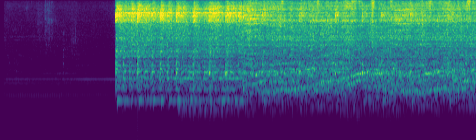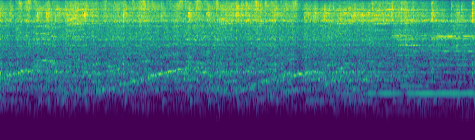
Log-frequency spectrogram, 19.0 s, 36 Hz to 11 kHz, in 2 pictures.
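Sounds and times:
distorted guitar noise: 0.1s - 19.0s.

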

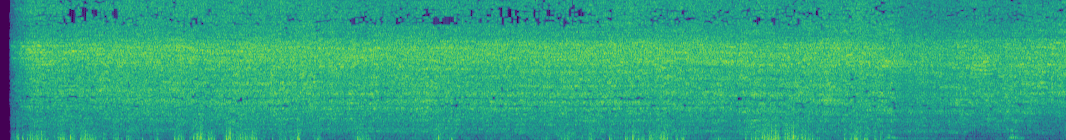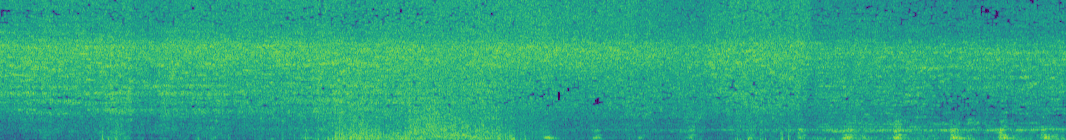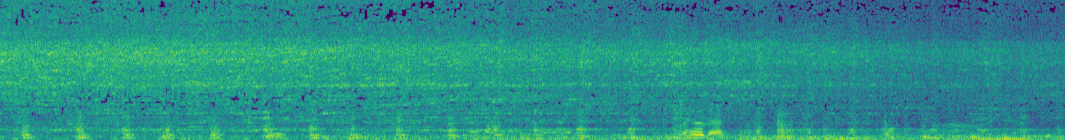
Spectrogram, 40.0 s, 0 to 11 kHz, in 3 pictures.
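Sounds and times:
locomotive steam hissing: 0.1s - 39.9s
steam locomotive chuffing: 0.1s - 39.9s.

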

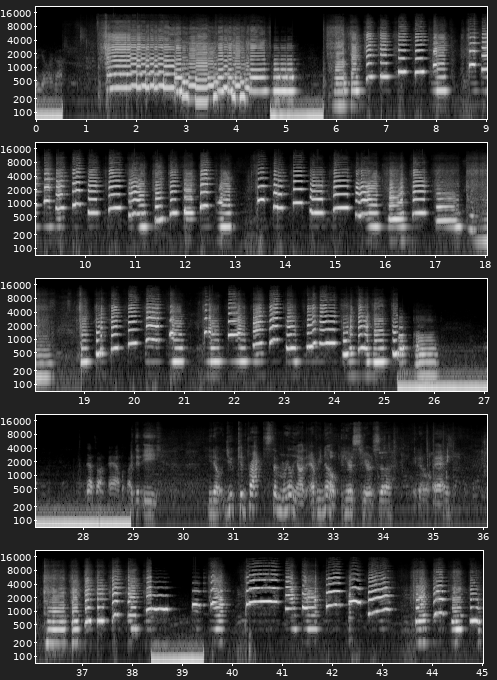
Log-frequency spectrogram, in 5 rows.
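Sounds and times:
loud steady low hum: 0.0s - 0.5s, 4.7s - 5.8s, 25.3s - 29.0s, 38.4s - 39.4s
tenor saxophone playing: 1.4s - 29.0s, 36.2s - 39.9s, 41.0s - 45.0s.

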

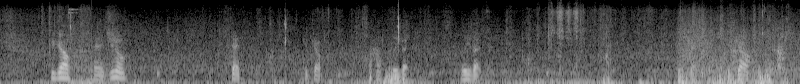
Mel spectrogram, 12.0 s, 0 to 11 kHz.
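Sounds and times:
wind buffeting microphone: 8.8s - 12.0s.

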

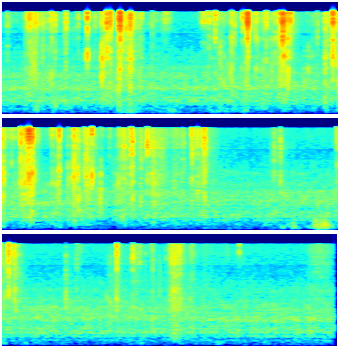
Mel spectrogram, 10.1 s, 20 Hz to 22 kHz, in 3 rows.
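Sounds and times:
plastic pouches crinkling: 0.1s - 8.8s.

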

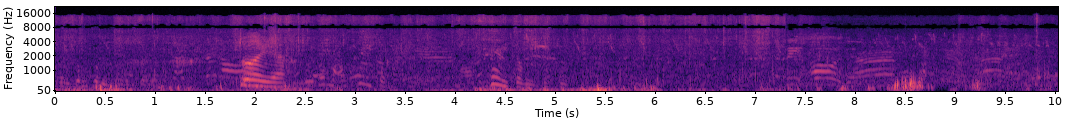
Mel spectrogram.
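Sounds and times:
plant stalks rustling: 0.0s - 7.9s.

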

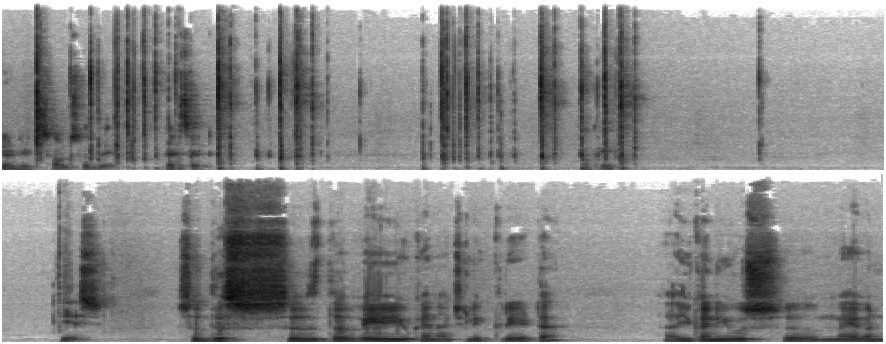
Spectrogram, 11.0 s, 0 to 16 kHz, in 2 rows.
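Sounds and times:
computer keyboard typing: 0.2s - 4.1s.

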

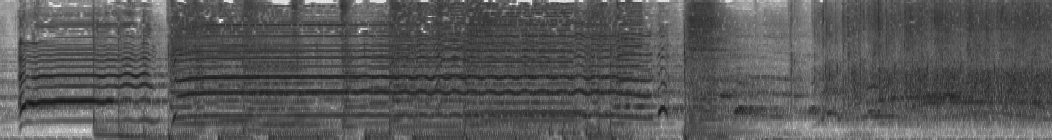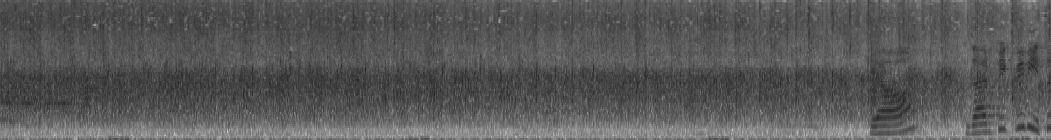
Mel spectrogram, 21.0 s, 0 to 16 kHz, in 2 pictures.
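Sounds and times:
audience applauding: 7.6s - 21.0s.

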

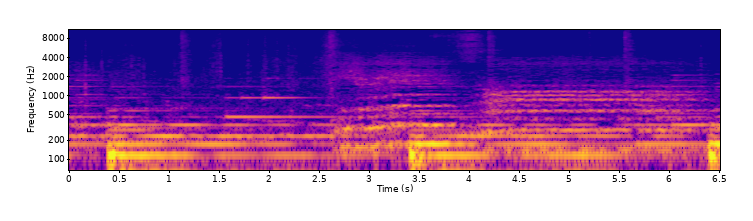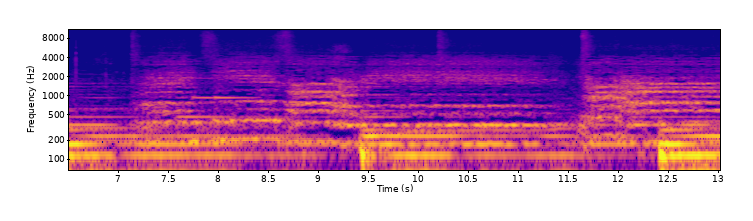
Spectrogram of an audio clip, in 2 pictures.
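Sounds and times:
mixed choir singing sustained chords: 2.6s - 13.0s.

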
